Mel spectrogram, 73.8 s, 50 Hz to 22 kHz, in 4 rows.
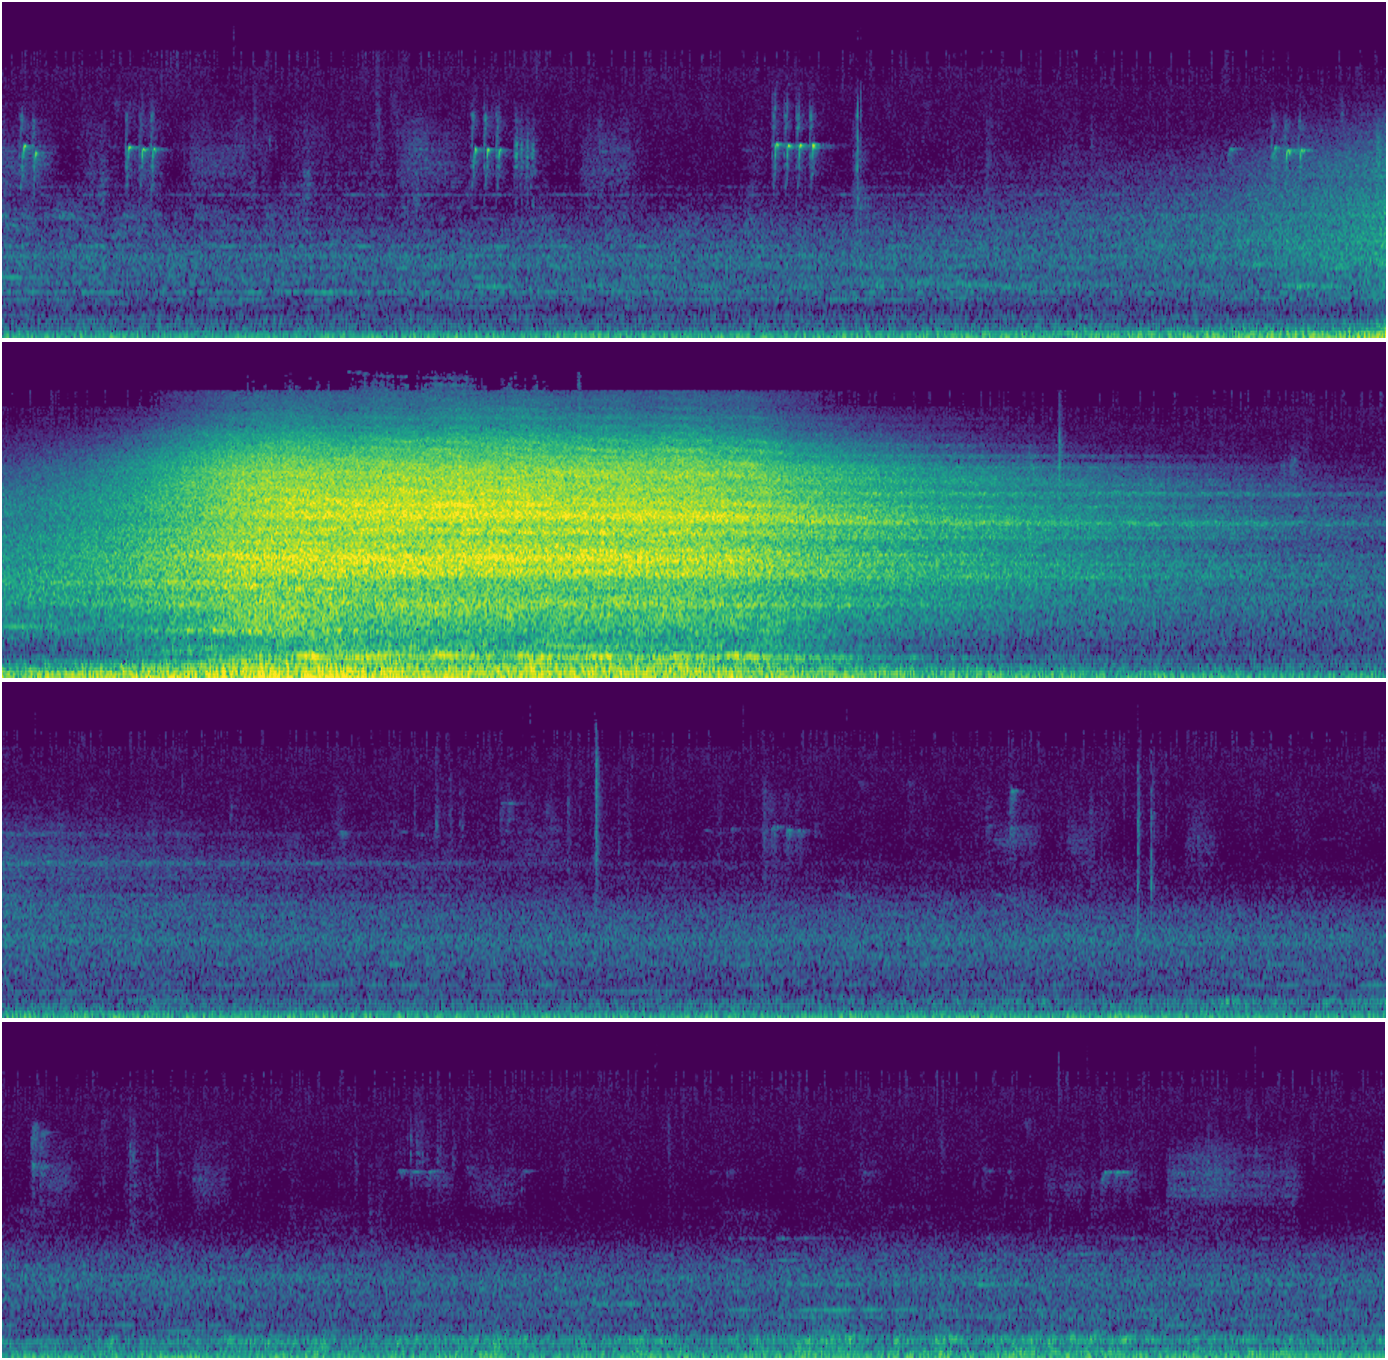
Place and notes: {
  "title": "Rain, trains, clangy bells, autumn robin, ravens, stream from the Schöneberger Südgelände nature reserve, Berlin, Germany - Distant Sunday bells, a train briefly sings, a plane and human voices",
  "date": "2021-11-28 09:25:00",
  "description": "Distant Sunday bells add to the background. But it is now a little busier on this beautiful morning. Trains still pass, a plane roars above and the first voices of human voices of the day are heard.",
  "latitude": "52.46",
  "longitude": "13.36",
  "altitude": "45",
  "timezone": "Europe/Berlin"
}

